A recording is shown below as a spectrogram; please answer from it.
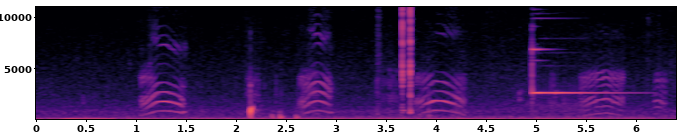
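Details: Hungry domestic kittens, seven in a basket waiting their turn at feeding time, give short arched meows about once a second, with a few clicks and knocks and a steady tone near the end.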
